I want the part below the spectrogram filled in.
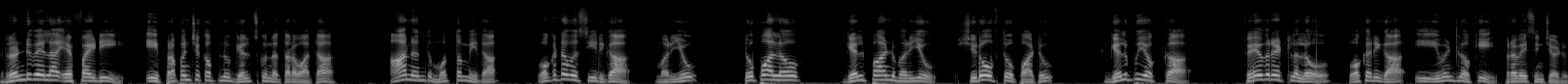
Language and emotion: Telugu, neutral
